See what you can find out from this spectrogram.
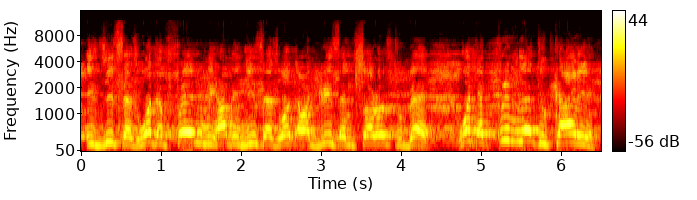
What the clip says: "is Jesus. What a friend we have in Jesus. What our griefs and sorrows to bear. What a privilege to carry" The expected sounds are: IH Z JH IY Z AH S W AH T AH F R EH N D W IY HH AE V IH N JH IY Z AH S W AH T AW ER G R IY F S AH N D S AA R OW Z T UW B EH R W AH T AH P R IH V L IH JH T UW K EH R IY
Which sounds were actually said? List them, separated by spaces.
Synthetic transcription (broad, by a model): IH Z JH IY S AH S W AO T AH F R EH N W IY HH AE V IH N JH IY S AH S W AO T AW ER G R IY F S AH N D S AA R OW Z T UW B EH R W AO T AH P R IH B L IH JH T UW K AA R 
